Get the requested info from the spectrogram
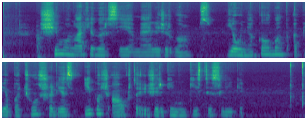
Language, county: Lithuanian, Panevėžys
